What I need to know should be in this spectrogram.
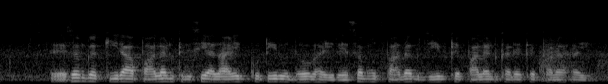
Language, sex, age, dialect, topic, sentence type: Magahi, male, 60-100, Southern, agriculture, statement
